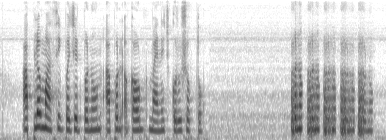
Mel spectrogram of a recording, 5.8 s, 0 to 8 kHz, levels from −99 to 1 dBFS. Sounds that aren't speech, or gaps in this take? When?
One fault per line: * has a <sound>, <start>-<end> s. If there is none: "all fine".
* has a laugh, 4.4-5.6 s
